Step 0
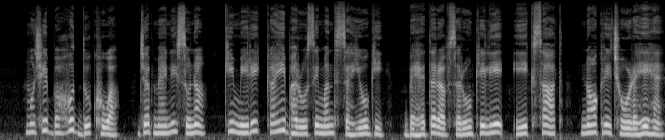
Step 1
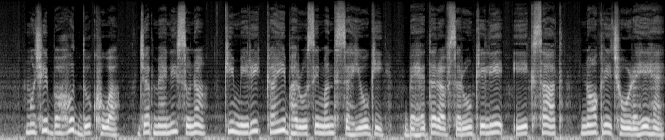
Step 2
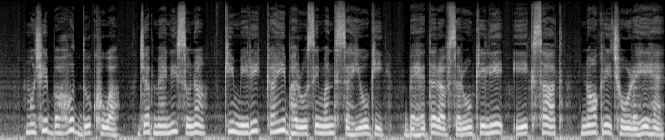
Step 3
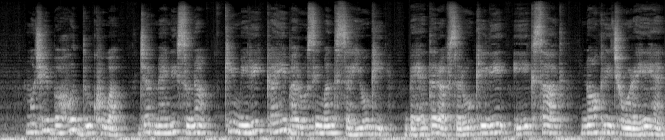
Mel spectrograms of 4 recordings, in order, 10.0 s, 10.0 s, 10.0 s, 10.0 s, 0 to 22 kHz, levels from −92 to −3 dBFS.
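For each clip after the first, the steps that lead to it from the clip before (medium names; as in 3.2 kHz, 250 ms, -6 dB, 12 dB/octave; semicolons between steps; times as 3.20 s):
tilt EQ -2 dB/octave; comb 3 ms, depth 62%; level flattener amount 50%; trim +3 dB
no audible change
crackle 13 per s -39 dBFS; simulated room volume 38 m³, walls mixed, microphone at 0.62 m; trim -4.5 dB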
